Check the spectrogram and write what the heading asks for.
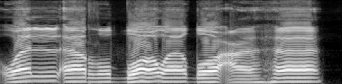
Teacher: Ya, wal ardo wada'aha. Ardo, ar-nya tebal. Ro-nya dibaca dengan tebal. Kenapa? Karena dia ada huruf ra sukun di dalam huruf fathah. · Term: ro-nya tebal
